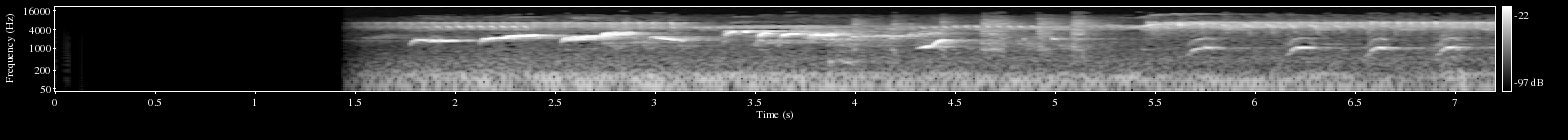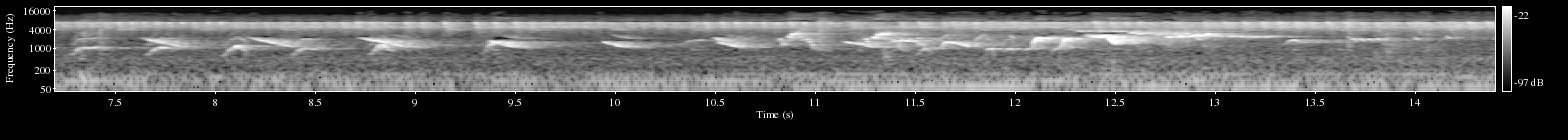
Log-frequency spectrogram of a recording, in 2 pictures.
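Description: Recorded outdoor nature ambience: many birds chirping in quick, repeated falling notes over a steady high hiss, starting about a second and a half in after silence.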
